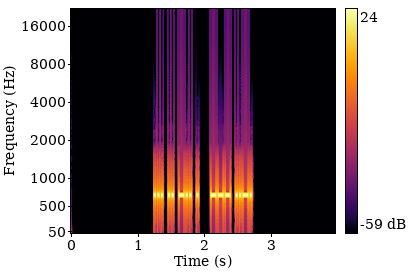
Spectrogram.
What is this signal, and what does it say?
Morse code, heard as a keyed tone, about 44 wpm, 700 Hz. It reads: SIDE OF
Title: Sets of 2 Words 45wpm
